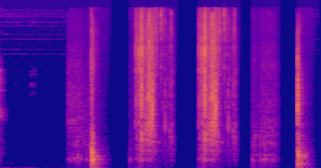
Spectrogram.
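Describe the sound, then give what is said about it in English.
The top drawer of a nightstand being opened: a sharp wooden thunk, then a few short sliding scrapes and rummaging bursts, ending with another solid knock. “It's right there in the top drawer of my nightstand.”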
